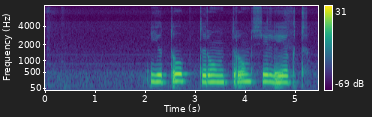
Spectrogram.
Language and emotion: Russian, sad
